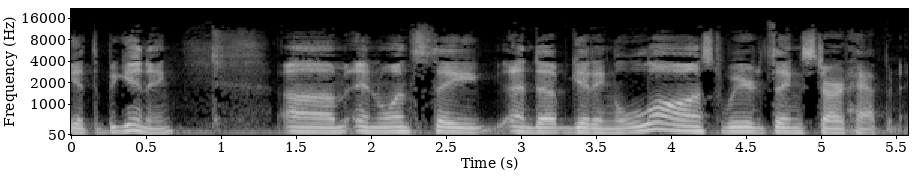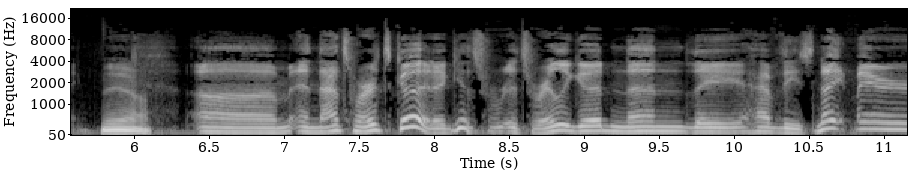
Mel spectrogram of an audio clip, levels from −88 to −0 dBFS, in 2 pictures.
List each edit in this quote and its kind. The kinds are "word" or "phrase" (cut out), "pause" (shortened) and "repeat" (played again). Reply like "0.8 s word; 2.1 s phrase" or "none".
none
